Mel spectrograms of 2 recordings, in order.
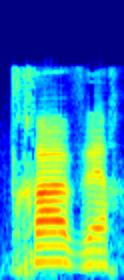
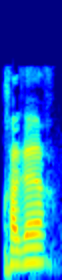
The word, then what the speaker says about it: travers: Et à la fin, on trouve une lettre muette, le S.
